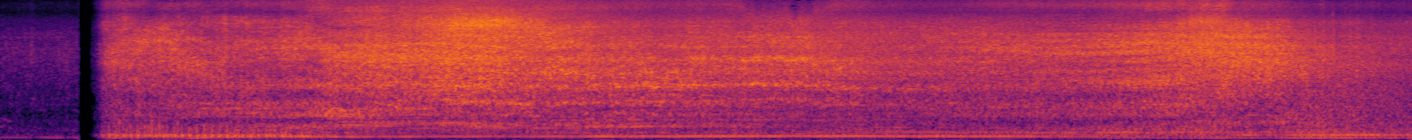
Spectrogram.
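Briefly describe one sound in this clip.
A heavy truck engine rumbles loudly as the truck drives past.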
